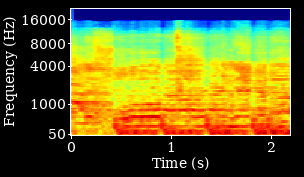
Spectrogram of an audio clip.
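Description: Recorded pop music with a steady beat and a singing voice, played over a gymnasium sound system.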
